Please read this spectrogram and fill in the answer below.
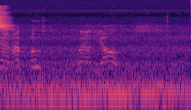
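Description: A man's voice speaking faintly from a distance, in two short phrases, over a steady low rumble.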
